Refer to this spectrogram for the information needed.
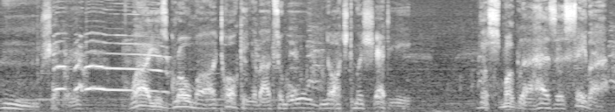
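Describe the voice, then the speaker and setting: Putting on a character voice at a medium pitch, a man speaks at a fairly slow pace with long, frequent pauses against clear background noise. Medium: game stream. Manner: refers to himself by name, clipped phrasing.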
